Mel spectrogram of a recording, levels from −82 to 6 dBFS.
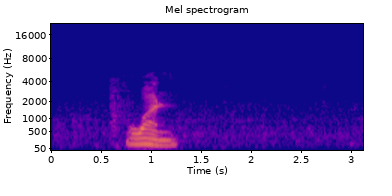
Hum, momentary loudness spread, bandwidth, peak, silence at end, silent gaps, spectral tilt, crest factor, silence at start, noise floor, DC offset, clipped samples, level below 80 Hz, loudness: none; 20 LU; 16.5 kHz; -16 dBFS; 1.85 s; none; -8.5 dB/octave; 22 dB; 0.6 s; -65 dBFS; under 0.1%; under 0.1%; -76 dBFS; -34 LUFS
